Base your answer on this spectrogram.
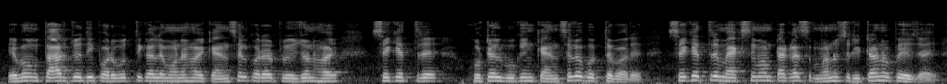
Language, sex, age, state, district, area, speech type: Bengali, male, 60+, West Bengal, Purulia, rural, spontaneous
